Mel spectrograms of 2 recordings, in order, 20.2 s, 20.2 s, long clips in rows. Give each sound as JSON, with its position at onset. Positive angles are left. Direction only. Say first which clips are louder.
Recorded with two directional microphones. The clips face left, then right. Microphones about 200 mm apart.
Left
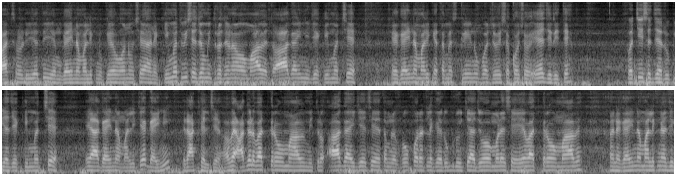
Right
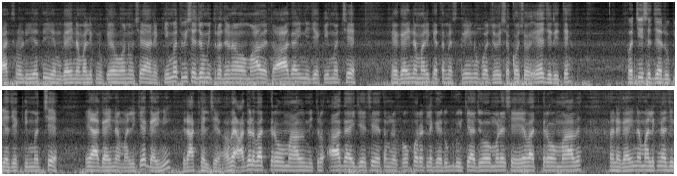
{"t": 0.0, "sound": "speech", "louder": "right 3 dB", "side_deg": -25}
